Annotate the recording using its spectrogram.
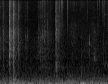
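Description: Computer keyboard keys being typed: a quick run of sharp, irregular keystroke clicks in the first half-second, then a few scattered ones.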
